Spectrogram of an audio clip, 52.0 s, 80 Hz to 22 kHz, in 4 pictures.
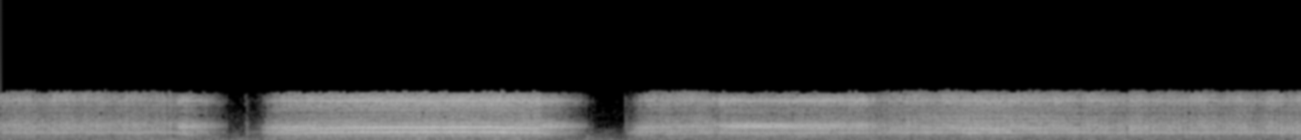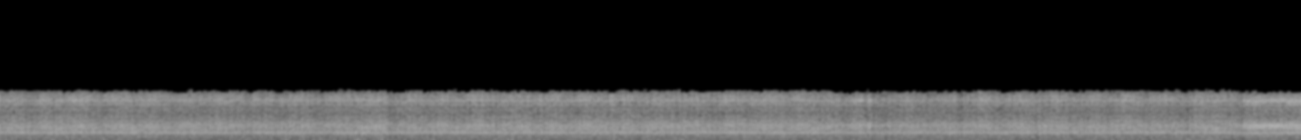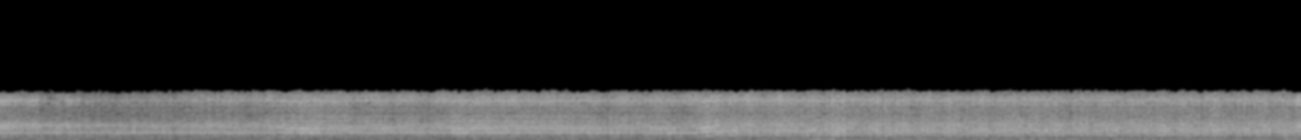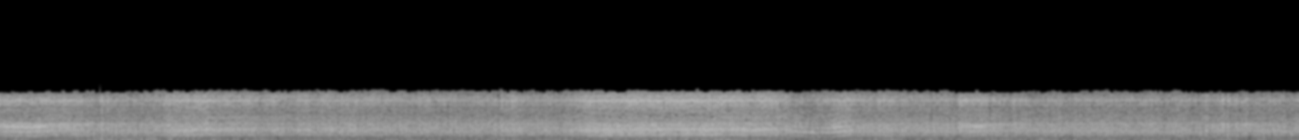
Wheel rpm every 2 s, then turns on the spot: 140, 100, 120, 110, 160, 160, 160, 160, 160, 160, 160, 160, 160, 160, 160, 160, 190, 230, 230, 230, 230, 240, 220, 210, 230, 230.
none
